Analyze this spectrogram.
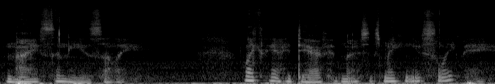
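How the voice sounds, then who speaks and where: A man guiding a sleep hypnosis, talking softly and often half in a whisper, rambling and repeating himself. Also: mid-range voice, animated, normal speed, slight background noise.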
